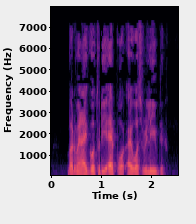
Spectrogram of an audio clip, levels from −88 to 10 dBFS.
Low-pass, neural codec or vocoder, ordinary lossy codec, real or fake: 7.2 kHz; vocoder, 44.1 kHz, 128 mel bands every 256 samples, BigVGAN v2; MP3, 32 kbps; fake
